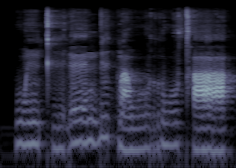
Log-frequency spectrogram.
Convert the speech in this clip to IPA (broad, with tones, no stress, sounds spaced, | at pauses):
w ĩ˨ kʰ i˨ ɗ eː˦ n ɗ i˦ ɡ͡b ã˨ w uː˨ r w u˦ tʰ aː˦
